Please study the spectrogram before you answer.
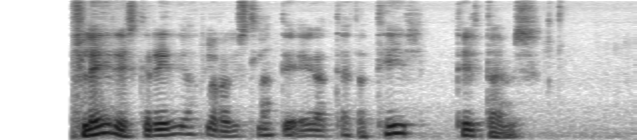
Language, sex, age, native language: Icelandic, male, 50-59, Icelandic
